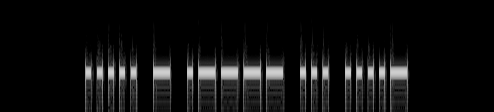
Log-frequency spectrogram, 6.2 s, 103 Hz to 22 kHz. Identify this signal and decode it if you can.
Morse code, heard as a keyed tone, about 17 wpm, 700 Hz. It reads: 5T1S4
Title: Five Challenging Letter-Number Combinations 17wpm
